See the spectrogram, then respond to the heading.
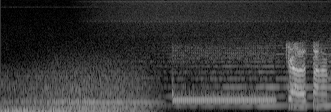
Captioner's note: phone ringing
